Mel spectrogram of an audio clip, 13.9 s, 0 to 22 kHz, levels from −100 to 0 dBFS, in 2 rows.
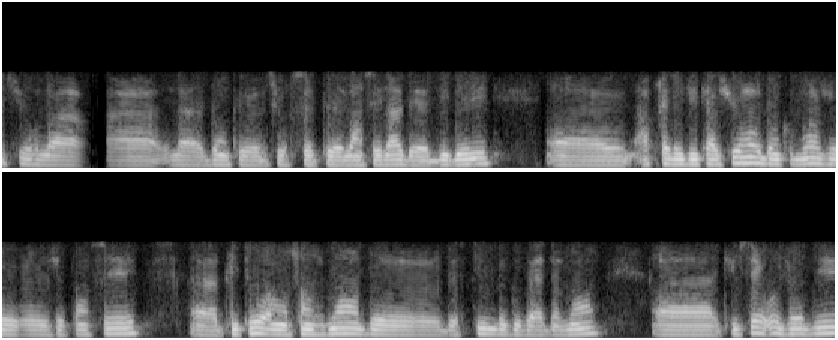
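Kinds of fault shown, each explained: Tandem speech coding, throughout: two speech codecs in a row, the second re-coding the first's damaged output, leaving rough, warbly, muffled speech with nothing above 3.8 kHz.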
